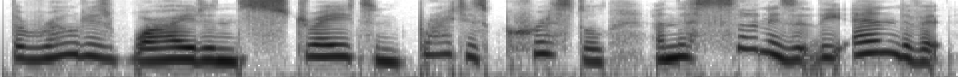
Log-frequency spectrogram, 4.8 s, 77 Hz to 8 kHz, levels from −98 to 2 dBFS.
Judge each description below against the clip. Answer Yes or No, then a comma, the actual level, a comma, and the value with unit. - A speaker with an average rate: No, fast, 240 wpm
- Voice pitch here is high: Yes, very high, 260 Hz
